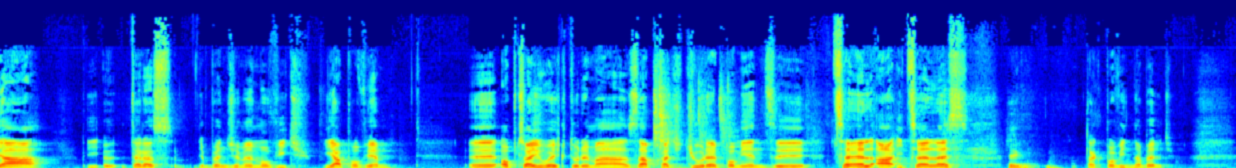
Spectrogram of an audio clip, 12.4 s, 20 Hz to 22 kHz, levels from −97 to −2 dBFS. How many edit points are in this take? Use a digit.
2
